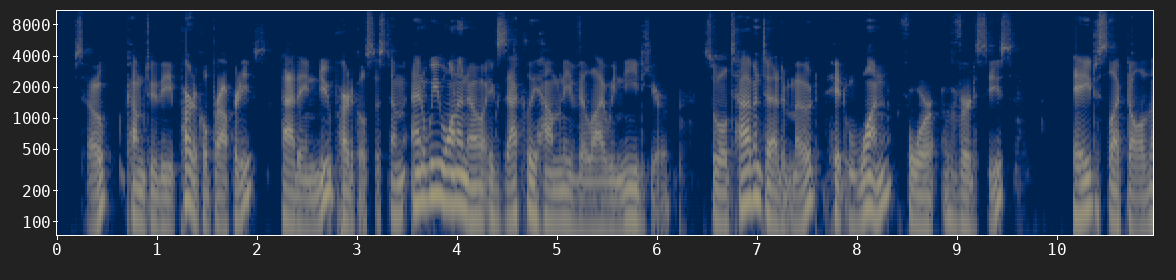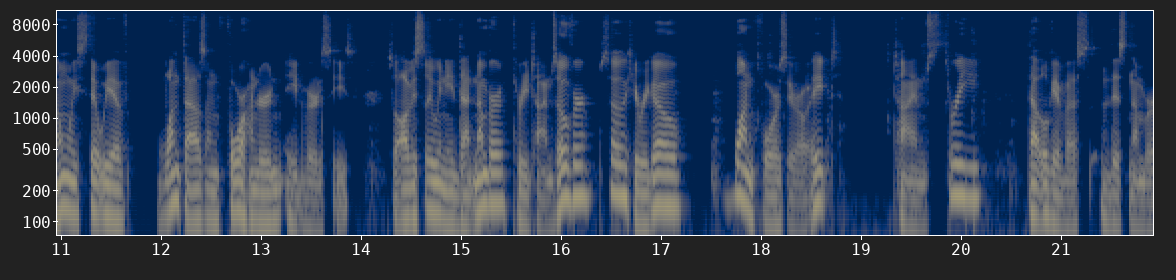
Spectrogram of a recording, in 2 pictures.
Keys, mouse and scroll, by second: 1.1 click, 2.2 click, 3.7 middle click, 5.1 middle click, 6.2 Tab, 6.8-7.6 scroll down 3, 7.6 scroll down 2, 7.6 1, 8.4 shift+middle click, 9.7 a, 16.5 click.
